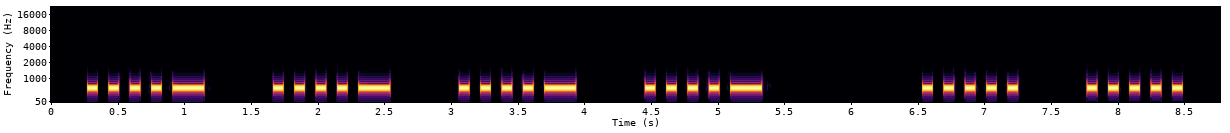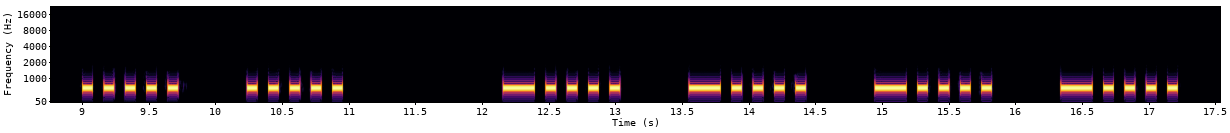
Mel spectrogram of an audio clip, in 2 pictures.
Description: Morse code, heard as a keyed tone, about 15 wpm, spaced as for 10 wpm, 600 Hz. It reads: 4444 5555 6666
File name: QSL / CW lesson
